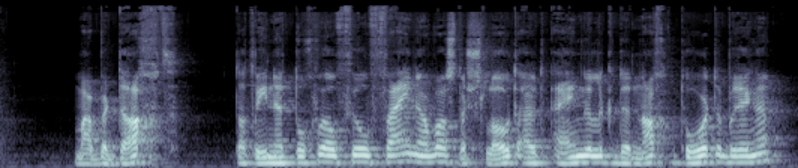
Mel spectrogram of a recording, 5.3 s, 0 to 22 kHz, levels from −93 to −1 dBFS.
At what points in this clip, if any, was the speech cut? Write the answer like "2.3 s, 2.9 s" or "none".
1.7 s, 3.1 s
